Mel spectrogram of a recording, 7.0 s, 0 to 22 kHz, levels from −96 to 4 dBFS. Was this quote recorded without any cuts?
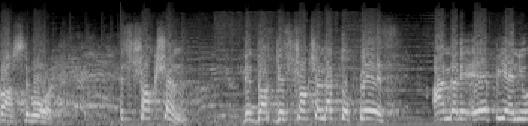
no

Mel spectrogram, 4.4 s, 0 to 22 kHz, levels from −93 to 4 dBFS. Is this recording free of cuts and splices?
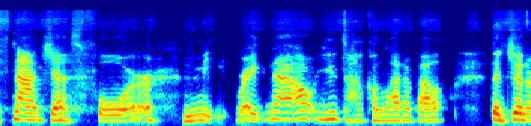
yes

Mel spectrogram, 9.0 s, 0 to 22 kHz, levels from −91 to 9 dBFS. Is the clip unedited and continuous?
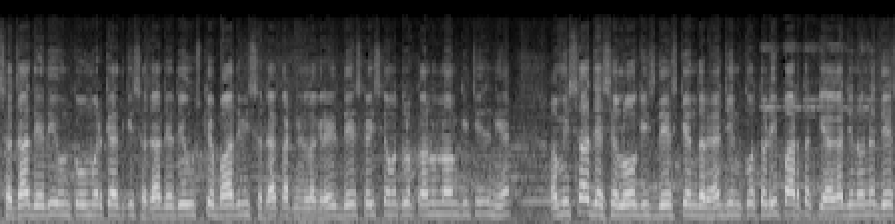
yes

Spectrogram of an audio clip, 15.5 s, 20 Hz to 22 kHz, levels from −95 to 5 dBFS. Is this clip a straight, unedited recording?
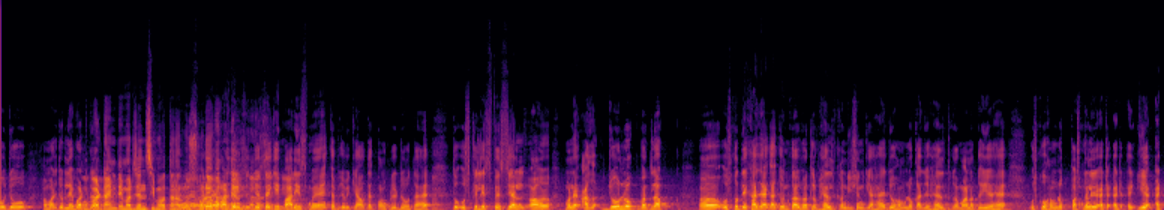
yes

